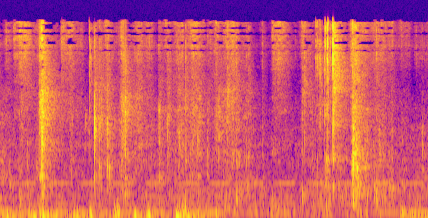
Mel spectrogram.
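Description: A cardboard perfume box being handled and pried at, with scattered light clicks, knocks and scrapes as a glass cologne bottle is worked out of its tight-fitting box.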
